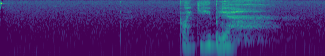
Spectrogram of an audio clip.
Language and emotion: Russian, sad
